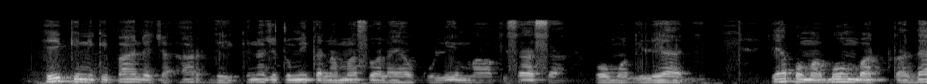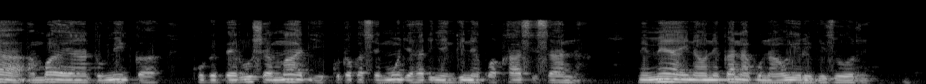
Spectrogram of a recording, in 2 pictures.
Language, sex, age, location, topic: Swahili, male, 25-35, Nairobi, agriculture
